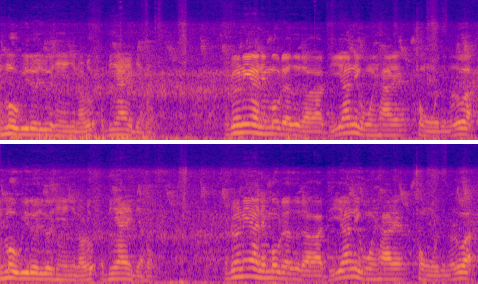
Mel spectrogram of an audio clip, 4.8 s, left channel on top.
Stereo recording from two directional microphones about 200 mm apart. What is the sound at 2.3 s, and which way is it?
A man's voice, 20° right (ahead or behind).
